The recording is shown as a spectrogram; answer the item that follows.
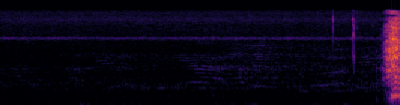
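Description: Near-silent pause in which faint voices murmur, the congregation repeating a phrase to one another. A woman's amplified voice cuts in loudly at the very end.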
